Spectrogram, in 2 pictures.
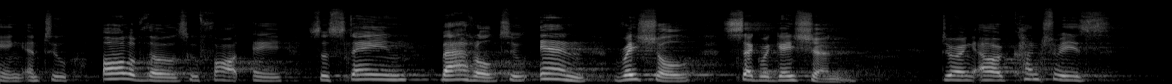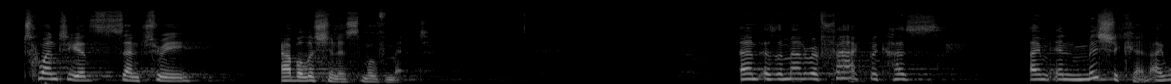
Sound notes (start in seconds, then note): none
